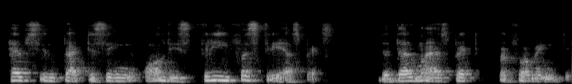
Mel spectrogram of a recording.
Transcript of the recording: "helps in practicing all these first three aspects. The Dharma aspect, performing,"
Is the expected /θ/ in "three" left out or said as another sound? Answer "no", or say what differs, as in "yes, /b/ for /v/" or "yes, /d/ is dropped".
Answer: yes, /t/ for /θ/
